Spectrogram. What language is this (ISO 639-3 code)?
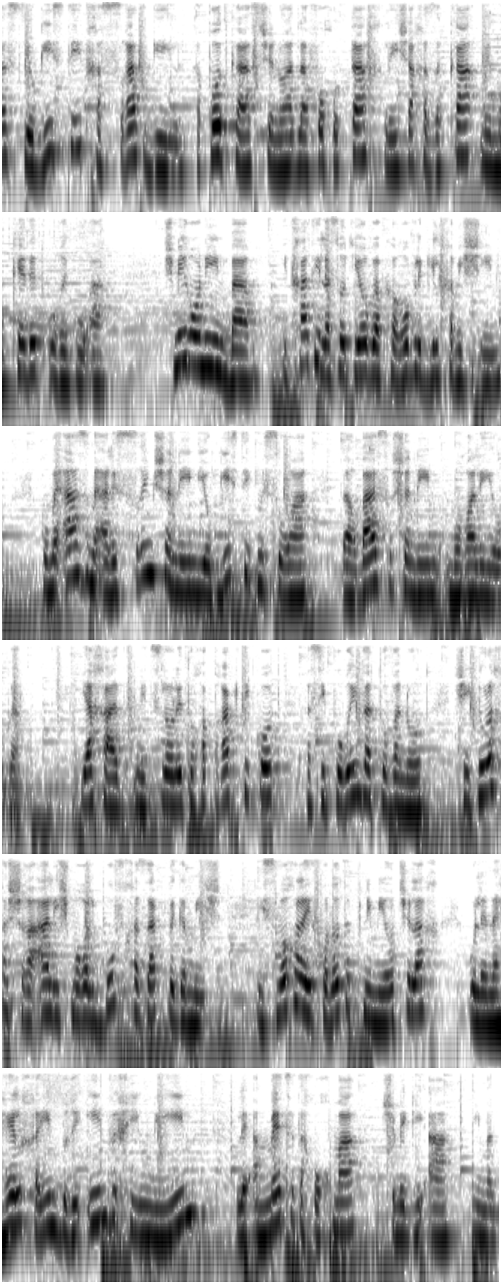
heb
